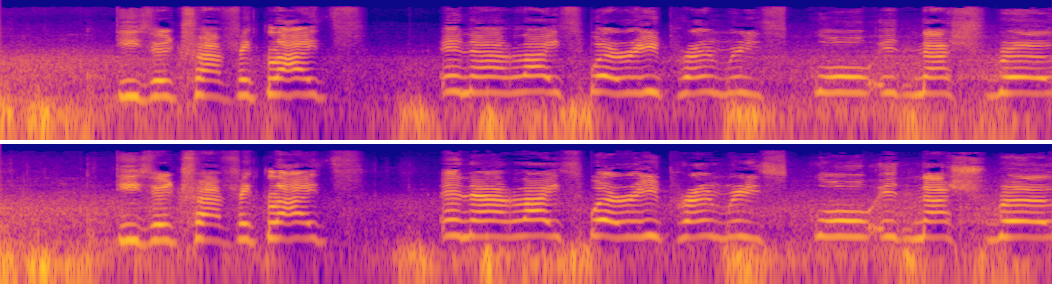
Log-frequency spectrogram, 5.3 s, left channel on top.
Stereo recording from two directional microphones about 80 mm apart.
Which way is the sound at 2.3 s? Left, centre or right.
Left.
